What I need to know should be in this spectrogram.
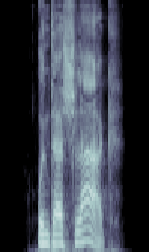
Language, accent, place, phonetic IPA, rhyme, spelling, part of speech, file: German, Germany, Berlin, [ˌʊntɐˈʃlaːk], -aːk, unterschlag, verb, De-unterschlag.ogg
- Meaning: singular imperative of unterschlagen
